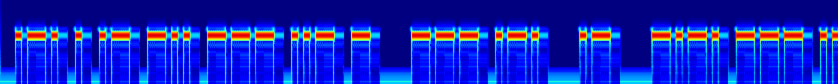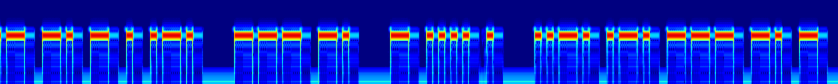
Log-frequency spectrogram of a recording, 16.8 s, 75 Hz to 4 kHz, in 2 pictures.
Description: Morse code, heard as a keyed tone, about 20 wpm, 750 Hz. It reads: READOUT OR A COUNTER ON THE FRONT
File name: Archive / 20 WPM / 20WPM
